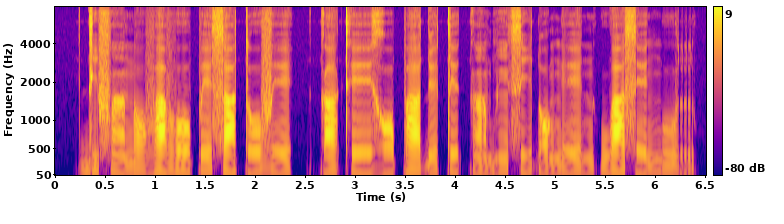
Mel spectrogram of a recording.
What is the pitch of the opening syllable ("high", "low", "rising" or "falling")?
high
